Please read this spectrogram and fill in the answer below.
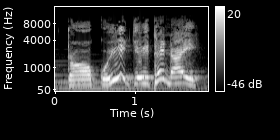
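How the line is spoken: Growling. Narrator (Vietnamese): hắn gầm gừ

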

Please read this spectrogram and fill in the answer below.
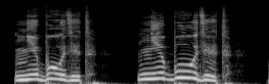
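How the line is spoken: Exclaimed. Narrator (Russian): воскликнула Акулина

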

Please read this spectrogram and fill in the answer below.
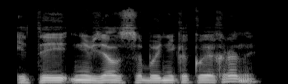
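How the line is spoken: Mutter. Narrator (Russian): пробормотал Ринсвинд

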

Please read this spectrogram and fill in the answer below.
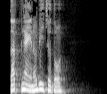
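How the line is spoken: Urgent, almost shouting. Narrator (Vietnamese): Tiêu Vọng nói gấp như hét lên

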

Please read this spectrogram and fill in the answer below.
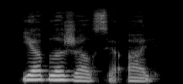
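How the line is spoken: Slow, in the ear. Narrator (Russian): медленно говорит Дэн мне на ухо

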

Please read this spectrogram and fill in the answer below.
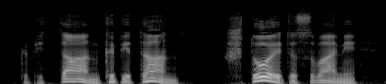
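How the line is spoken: Exclaimed, almost frightened. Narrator (Russian): воскликнул Щевинский почти в испуге

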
